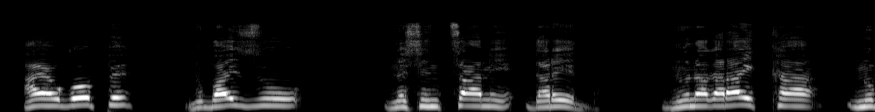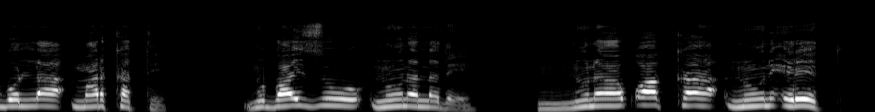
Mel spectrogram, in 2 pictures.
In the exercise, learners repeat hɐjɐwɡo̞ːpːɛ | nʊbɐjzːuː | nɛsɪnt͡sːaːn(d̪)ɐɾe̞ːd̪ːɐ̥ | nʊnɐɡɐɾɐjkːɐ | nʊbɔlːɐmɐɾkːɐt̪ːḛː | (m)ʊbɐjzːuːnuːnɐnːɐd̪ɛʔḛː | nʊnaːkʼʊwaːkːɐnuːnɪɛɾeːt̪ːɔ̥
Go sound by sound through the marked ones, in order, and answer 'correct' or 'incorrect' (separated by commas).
correct, incorrect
